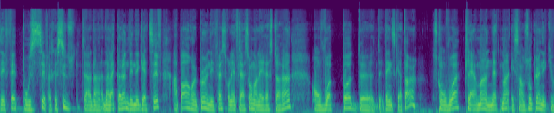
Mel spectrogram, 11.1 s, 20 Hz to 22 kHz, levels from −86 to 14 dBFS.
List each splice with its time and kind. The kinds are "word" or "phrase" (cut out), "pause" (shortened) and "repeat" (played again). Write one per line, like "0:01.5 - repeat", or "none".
none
